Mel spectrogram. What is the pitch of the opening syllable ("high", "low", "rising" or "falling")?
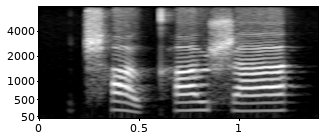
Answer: falling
